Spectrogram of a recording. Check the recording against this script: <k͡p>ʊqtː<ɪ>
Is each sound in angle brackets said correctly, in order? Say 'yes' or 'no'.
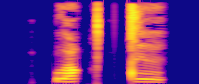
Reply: yes, yes

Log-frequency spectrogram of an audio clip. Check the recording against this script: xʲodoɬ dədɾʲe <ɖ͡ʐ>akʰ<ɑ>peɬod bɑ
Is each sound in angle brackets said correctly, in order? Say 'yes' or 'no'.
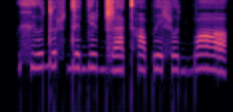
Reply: yes, yes

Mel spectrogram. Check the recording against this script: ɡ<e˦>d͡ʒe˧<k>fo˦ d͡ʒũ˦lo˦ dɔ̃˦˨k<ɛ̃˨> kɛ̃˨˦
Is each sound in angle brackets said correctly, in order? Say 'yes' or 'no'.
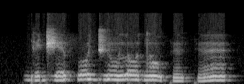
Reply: no, no, yes

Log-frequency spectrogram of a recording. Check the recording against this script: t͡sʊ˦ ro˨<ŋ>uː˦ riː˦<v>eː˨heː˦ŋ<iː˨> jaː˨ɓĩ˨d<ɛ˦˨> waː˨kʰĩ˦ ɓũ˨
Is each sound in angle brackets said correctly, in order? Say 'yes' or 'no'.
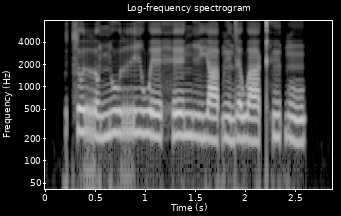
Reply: no, no, yes, yes

